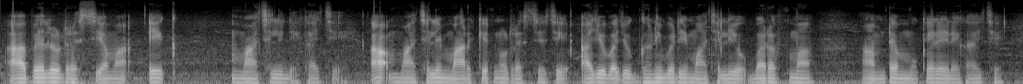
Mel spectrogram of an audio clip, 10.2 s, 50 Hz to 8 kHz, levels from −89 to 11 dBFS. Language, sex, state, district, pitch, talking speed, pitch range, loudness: Gujarati, male, Gujarat, Valsad, 100 Hz, 130 wpm, 95-100 Hz, -23 LUFS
